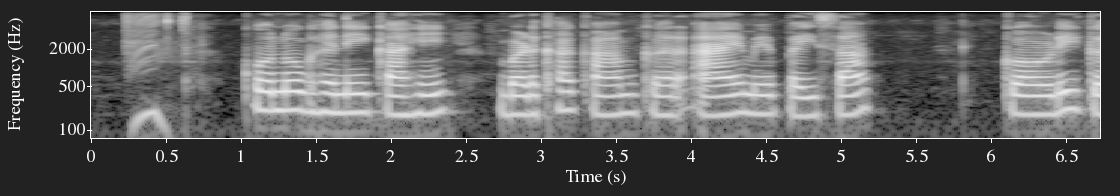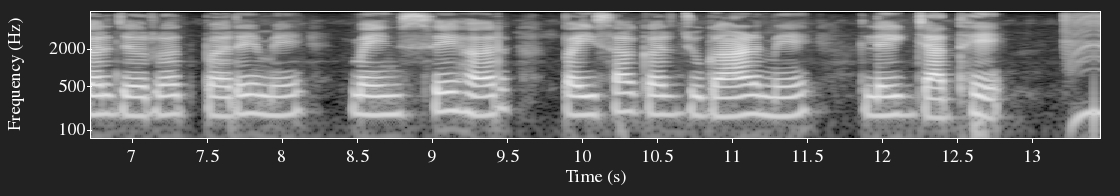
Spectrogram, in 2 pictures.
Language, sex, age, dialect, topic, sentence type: Chhattisgarhi, female, 25-30, Northern/Bhandar, banking, statement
